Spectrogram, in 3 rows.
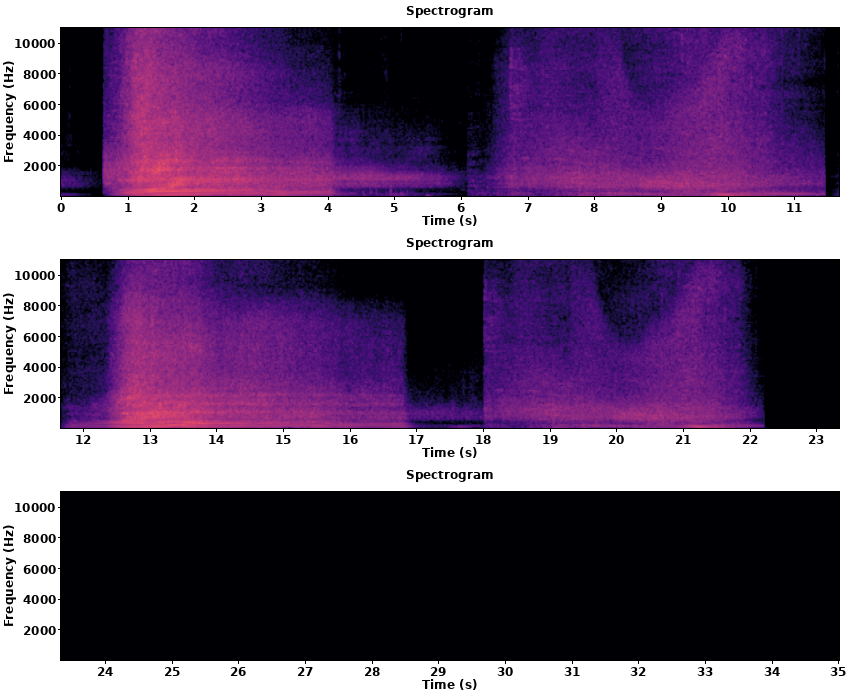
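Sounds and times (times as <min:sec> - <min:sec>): car passing by: 0:00.7 - 0:11.5, 0:12.4 - 0:22.2.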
